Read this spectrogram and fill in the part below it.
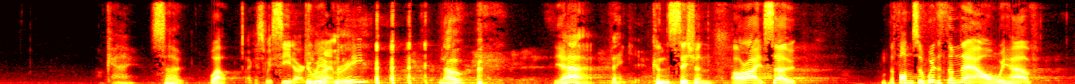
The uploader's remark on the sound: We’re coming to you live from Necronomicon 2019. This was recorded a few weeks ago, but it was a live event at the time.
